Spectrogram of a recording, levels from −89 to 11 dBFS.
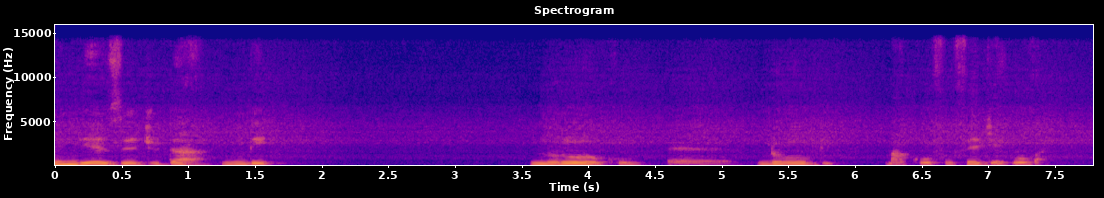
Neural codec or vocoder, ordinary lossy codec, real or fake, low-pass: vocoder, 44.1 kHz, 128 mel bands, Pupu-Vocoder; none; fake; 14.4 kHz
